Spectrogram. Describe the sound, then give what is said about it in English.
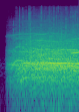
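A crowd of fans cheers and claps, the noise swelling quickly from silence into a loud, sustained roar of applause and shouts that holds steady to the end. “Oh, those fans keep cheering”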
